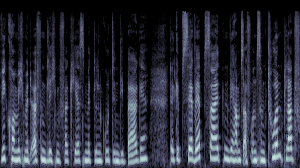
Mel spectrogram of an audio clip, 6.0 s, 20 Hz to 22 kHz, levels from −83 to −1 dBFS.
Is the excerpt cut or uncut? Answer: cut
